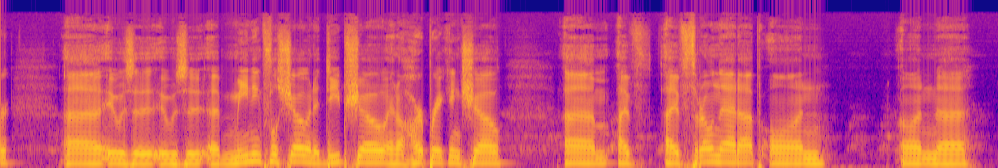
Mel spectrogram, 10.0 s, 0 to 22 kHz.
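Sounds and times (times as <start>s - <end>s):
speech: 0.0s - 8.3s, 9.0s - 9.8s
dog barking and whining: 4.9s - 7.4s, 8.3s - 9.9s.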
